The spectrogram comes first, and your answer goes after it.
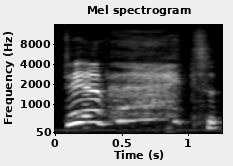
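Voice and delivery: piercing curse at the sky; yell. Acted. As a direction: scream out the grief. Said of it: "I yelled".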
